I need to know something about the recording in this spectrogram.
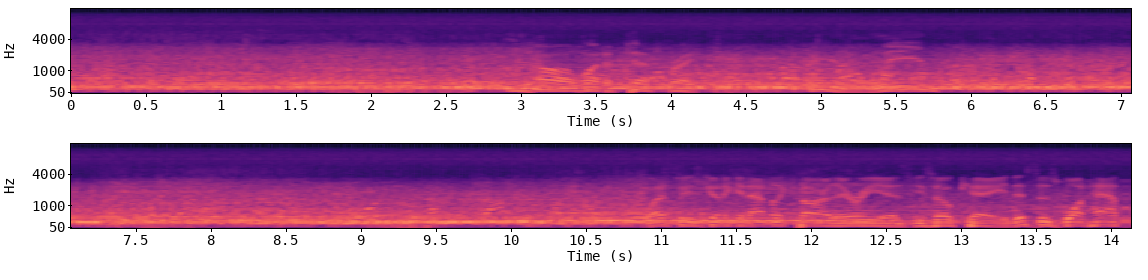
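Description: Race car engines roar loudly and steadily.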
